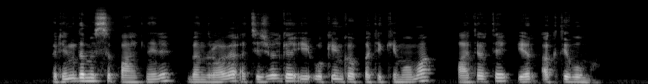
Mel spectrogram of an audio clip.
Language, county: Lithuanian, Vilnius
